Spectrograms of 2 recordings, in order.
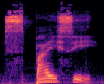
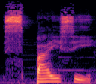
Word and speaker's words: spicy: de la palabra spicy no lleva e al principio se empieza a pronunciar desde la s spicy spicy y la doble o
